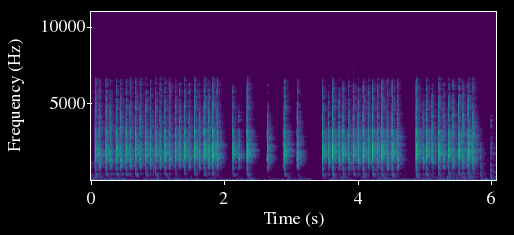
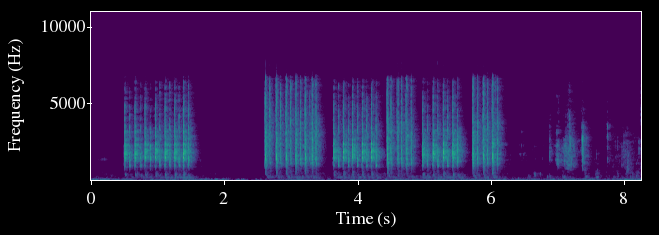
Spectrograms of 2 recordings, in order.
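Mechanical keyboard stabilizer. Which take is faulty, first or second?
second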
